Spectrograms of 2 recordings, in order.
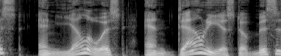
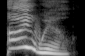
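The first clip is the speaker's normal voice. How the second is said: much higher hen voice, resigned; little red hen; 14 semitones higher than usual. Acted. Hen answering the lazy animals, high resigned voice. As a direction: shrug and take it on yourself. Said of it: "said the little red hen".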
